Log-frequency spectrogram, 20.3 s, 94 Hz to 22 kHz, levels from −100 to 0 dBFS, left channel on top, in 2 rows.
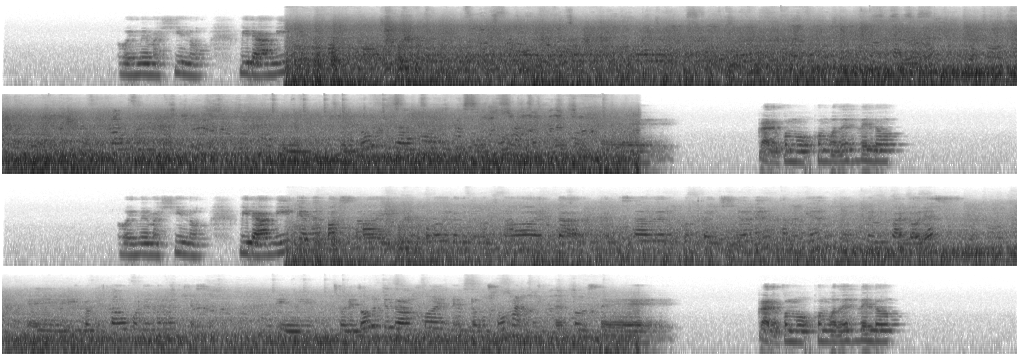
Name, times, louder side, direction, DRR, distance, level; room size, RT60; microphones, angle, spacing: voice 1, 1.2-9.4 10.4-12.1 12.9-16.9 17.7-19.0, right 1 dB, 20° right, 0 dB, 2.9 m, -30 dB
sound 1, 2.8-16.5, left 7 dB, 85° left, 0.4 m, -22 dB
13.0 x 9.5 x 2.6 m, 0.27 s
head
